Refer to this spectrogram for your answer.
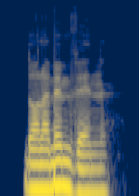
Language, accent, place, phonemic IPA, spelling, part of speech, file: French, France, Lyon, /dɑ̃ la mɛm vɛn/, dans la même veine, adverb, LL-Q150 (fra)-dans la même veine.wav
- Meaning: in the same vein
